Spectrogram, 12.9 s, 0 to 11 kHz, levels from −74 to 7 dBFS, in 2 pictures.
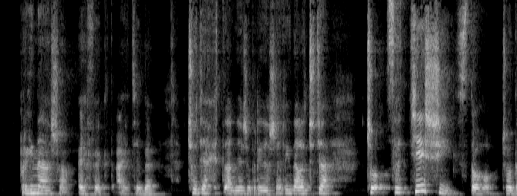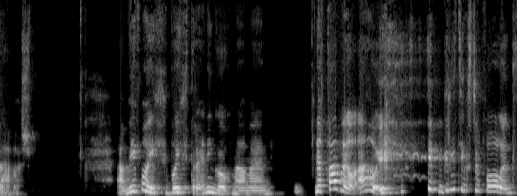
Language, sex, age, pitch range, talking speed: Slovak, female, 30-49, 175-250 Hz, 155 wpm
